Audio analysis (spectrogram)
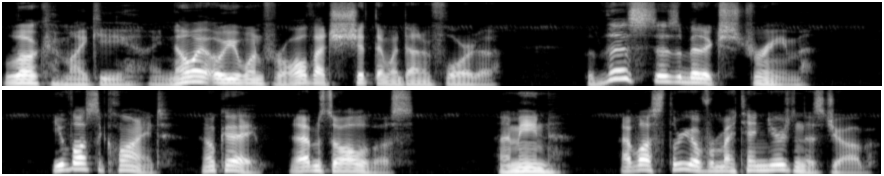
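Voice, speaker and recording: A man's voice: on the high side, very animated, moderate pace, dry recording. A man playing a skeptical veteran bodyguard and exasperated friend in an audio roleplay, blunt and incredulous.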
